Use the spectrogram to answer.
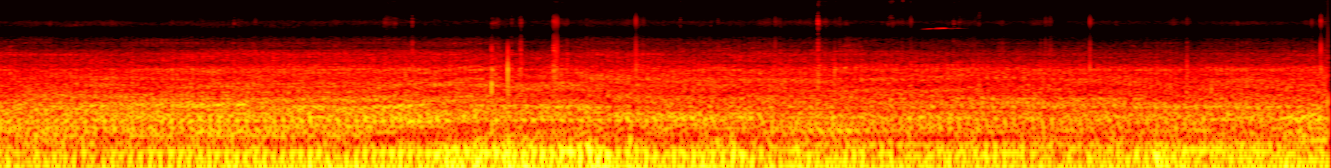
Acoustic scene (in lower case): residential area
